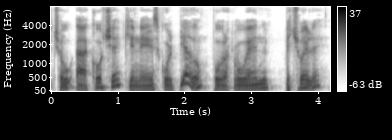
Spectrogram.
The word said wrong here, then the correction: Peuchele: o Pecuele, ahorita no me acuerdo cómo se pronunciaba. Y ahorita tú me Peuchele. – corregirás. Peuchele, muchas gracias.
